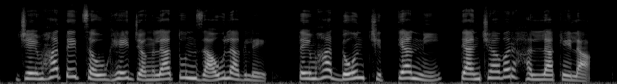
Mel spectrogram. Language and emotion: Marathi, neutral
